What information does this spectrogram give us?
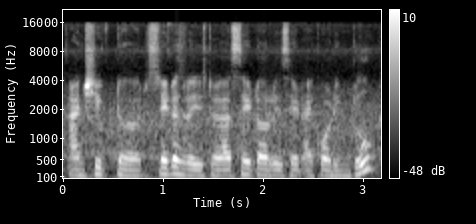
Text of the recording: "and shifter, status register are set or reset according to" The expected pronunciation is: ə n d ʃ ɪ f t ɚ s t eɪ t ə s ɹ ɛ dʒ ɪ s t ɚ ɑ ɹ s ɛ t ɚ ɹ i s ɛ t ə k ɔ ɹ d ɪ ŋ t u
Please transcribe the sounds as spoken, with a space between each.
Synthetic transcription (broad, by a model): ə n d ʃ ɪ p t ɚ s t eɪ t ə s ɹ ɛ dʒ ɪ s t ɚ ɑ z s ɛ t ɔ ɹ i s ɛ t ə k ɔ ɹ d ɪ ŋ t u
